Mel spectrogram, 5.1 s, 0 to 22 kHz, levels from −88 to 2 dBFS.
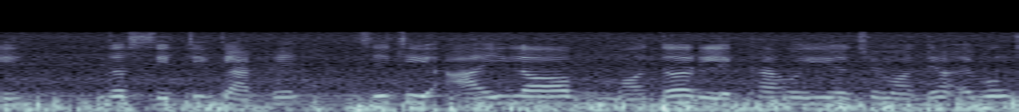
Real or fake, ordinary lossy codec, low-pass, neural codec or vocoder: real; none; none; none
